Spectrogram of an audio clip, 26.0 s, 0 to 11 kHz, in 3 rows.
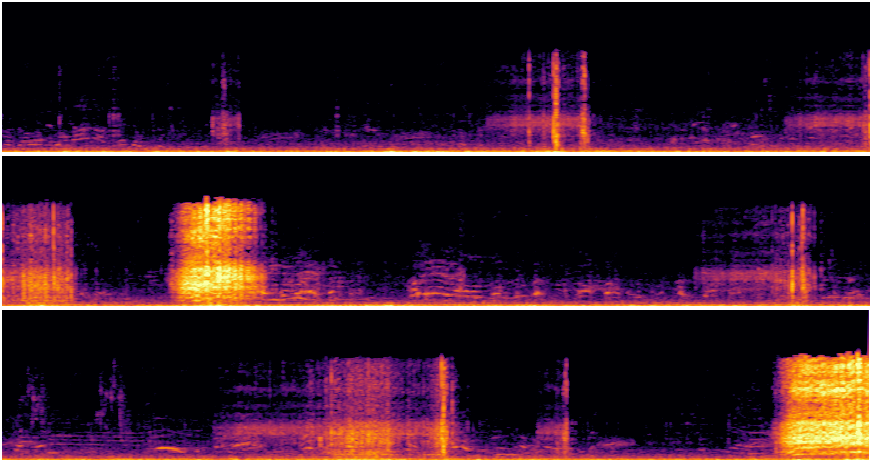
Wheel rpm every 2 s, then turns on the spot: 0, 0, 0, 0, 10, 10, 0, 0, 0, 10, 0, 30, 150.
none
